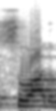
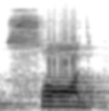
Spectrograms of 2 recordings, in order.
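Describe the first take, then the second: First: The letter is pronounced light, with a thin vowel. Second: The letter is pronounced heavy, with a full vowel. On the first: "कुछ लोग ऐसे होंगे जो इसे स्वाद बोलते हैं" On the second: "मोटा करके पढ़ा जाएगा"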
